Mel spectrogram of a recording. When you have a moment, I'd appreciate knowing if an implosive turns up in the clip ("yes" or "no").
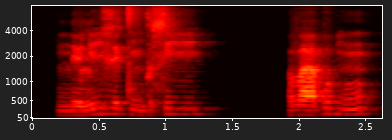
yes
